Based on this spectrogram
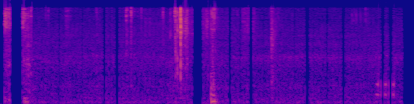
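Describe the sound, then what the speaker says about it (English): Scissors cutting straight across paper in a quiet room during a craft project, with a few short, crisp snips spread over several seconds and faint handling noises between them. "so we can just cut straight across"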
